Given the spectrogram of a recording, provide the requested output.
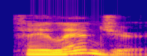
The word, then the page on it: phalanger: British English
